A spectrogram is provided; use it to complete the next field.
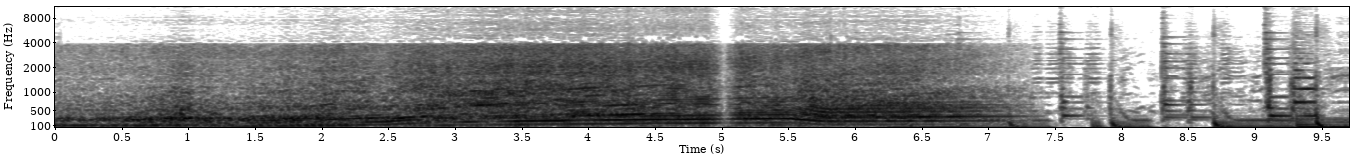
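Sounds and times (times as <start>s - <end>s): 
Hummer engine revving: 0.0s - 7.4s
thumping beat-driven music track: 6.4s - 9.6s.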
